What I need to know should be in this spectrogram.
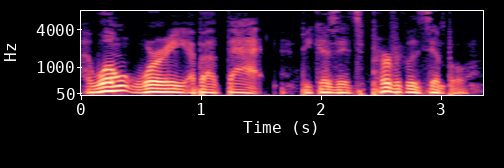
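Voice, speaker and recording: Guy doing a pushy anxious boyfriend from a short story, emphatic, cajoling, mellow tone, dry close sound. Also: fairly low pitch, expressive, normal speed, slightly rough, dry recording, pitched above the performer's own voice. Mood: insistent, placating. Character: insistent young American man pressing his girlfriend, anxious, cajoling.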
